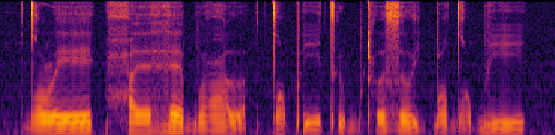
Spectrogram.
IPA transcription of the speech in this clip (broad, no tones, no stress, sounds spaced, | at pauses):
dˤ i ɭ e | ħ ɛ ɦ ɛ b o ʕ ɤ | tˤ ə pʼ i tʼ ɯ b ʈʰ ɤ z ɤ j k͡p ɛ dˤ ɛ b i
